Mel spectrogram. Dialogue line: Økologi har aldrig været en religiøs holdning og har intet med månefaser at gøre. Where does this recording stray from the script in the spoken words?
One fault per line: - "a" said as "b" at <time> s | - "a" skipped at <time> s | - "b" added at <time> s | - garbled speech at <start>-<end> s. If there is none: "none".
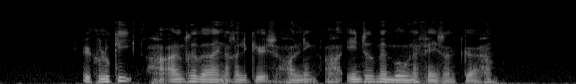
none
